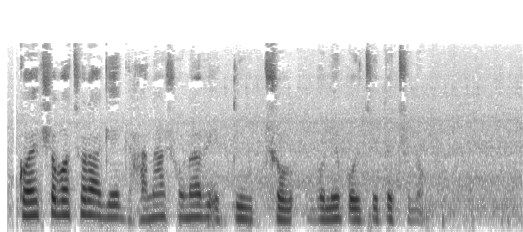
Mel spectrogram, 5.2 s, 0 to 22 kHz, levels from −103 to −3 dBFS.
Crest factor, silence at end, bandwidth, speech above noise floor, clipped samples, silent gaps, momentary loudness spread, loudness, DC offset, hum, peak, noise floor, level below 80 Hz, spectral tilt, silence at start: 20 dB; 0.5 s; 11.5 kHz; 24 dB; under 0.1%; none; 11 LU; -29 LUFS; under 0.1%; none; -10 dBFS; -53 dBFS; -74 dBFS; -5.5 dB/octave; 0.2 s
